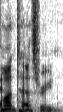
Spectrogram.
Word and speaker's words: Montessori: No, it's Montessori.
